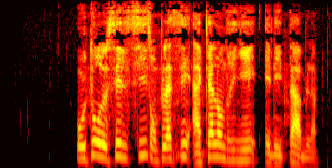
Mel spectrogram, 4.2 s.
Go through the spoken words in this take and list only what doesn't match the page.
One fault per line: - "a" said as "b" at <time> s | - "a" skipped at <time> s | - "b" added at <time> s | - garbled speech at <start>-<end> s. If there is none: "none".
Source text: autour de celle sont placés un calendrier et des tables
- "ci" added at 1.6 s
